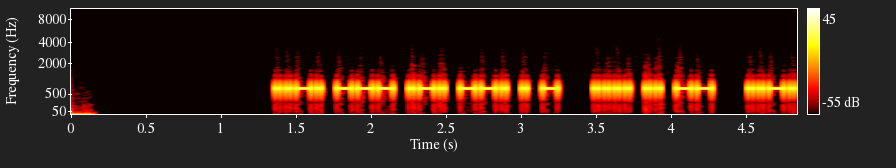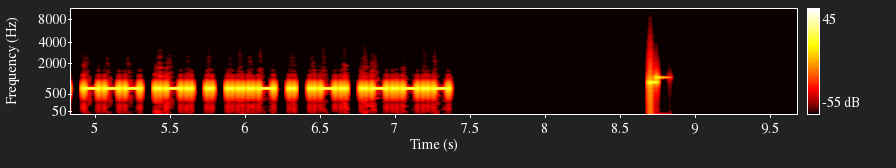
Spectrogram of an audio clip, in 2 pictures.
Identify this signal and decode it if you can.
Morse code, heard as a keyed tone, about 36 wpm, 700 Hz. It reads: FORGET HIM FOREVER.
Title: Sentences from Top 1600 Words 35wpm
